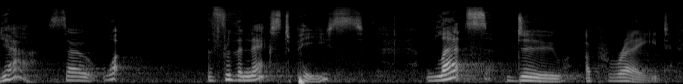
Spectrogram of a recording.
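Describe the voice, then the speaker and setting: In a Southern US accent, a woman speaks at a very slow pace with long, frequent pauses, a fairly low pitch and lively intonation. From US South. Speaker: workshop presenter. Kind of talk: conference workshop.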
